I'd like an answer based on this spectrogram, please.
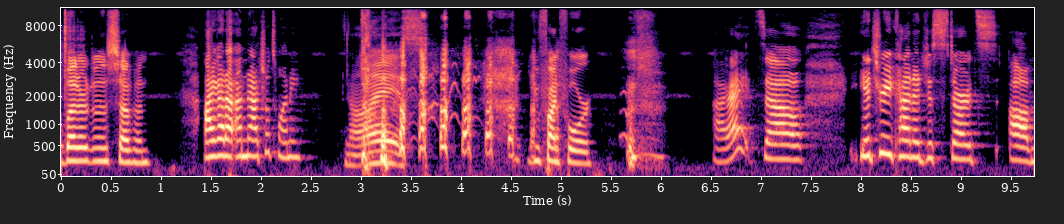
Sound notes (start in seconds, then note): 3.0 laughs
